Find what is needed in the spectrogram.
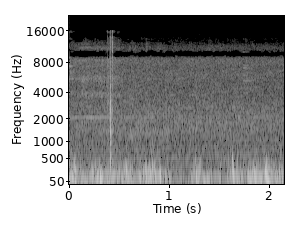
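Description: A trail camera's plastic case being opened by hand: one sharp click about half a second in as the latch lets go, then a few soft handling knocks over a low rumble.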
